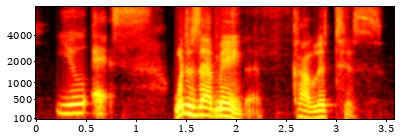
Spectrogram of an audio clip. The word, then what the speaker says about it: Callistus: what does that mean carlitos carlitos am i twisting it up no you're saying it right right yes okay so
